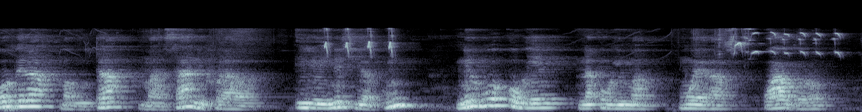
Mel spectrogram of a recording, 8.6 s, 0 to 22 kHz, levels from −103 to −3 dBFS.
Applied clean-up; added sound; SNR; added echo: none; Chirp, tweet; 17 dB; reverberation time 0.7 s.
